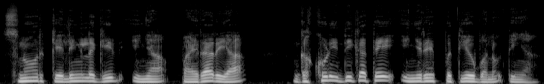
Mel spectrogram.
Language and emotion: Santali, fearful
